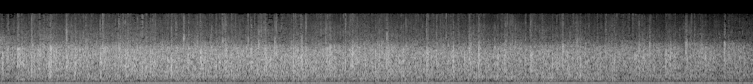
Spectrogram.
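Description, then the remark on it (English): An audience breaks into sustained, steady applause to thank those who teach the children about their faith, a dense wash of many hands clapping at an even loudness throughout, with no voices standing out. “So, congregation, join me with a big applause.”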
